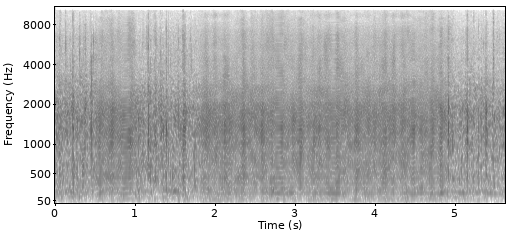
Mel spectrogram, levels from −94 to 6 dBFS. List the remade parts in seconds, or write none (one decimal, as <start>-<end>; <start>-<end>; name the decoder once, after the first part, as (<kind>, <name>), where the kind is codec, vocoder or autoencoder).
0.5-1.0 (vocoder, Vocos); 1.8-4.9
